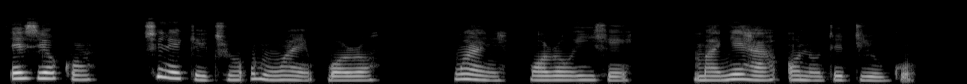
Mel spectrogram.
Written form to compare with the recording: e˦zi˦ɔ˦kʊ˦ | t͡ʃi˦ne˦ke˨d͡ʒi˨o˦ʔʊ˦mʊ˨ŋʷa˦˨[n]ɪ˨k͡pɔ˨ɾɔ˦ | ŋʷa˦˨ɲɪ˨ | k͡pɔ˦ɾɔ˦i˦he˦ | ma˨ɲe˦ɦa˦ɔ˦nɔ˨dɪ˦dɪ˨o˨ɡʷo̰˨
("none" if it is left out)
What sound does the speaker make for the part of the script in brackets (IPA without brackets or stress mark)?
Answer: ɲ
